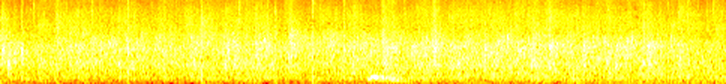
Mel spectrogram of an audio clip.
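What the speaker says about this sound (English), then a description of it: "Let's take a round of applause for everybody that made that display out there" A crowd at an outdoor VFW Memorial Day ceremony applauds steadily and loudly throughout, a dense, unbroken wash of clapping with no pauses.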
